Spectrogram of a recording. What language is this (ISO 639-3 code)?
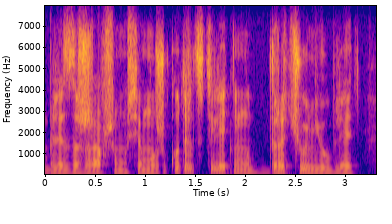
rus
